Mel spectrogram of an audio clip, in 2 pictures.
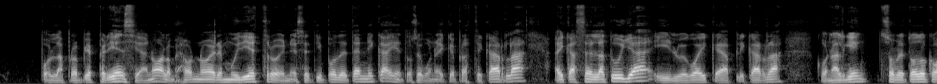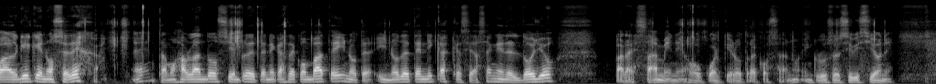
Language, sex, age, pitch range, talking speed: Spanish, male, 40-59, 115-145 Hz, 235 wpm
